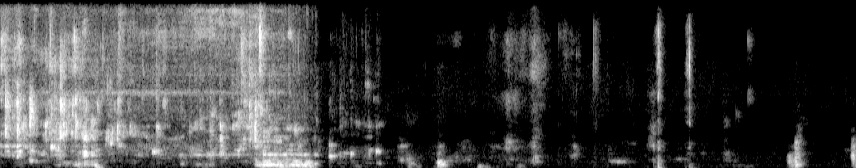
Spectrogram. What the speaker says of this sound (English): let me rinse my hands off because I've got icky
